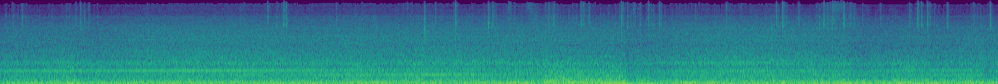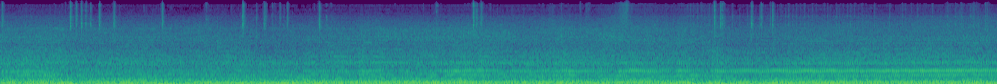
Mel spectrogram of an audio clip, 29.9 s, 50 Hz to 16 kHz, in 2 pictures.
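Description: A GAC GS3's 1.5-litre naturally aspirated petrol engine pulling the car uphill, heard from the cabin over a steady rumble of road noise. The engine's pitch drifts gently up and down with the revs.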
